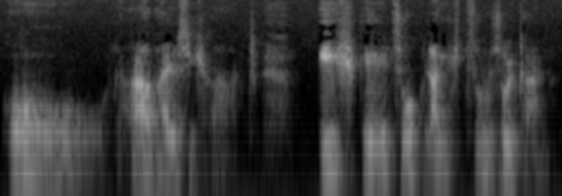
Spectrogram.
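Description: Husky, swooping fanatical churchman. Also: medium pitch, very animated, extremely slow, fairly bright tone, exaggerated voice. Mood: outraged. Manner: pompous, declamatory, emphatic. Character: zealous, scheming, fanatical old churchman, shifting from outrage to fawning. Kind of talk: theatrical German radio drama acting of classic stage verse.

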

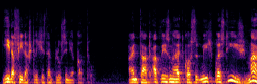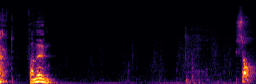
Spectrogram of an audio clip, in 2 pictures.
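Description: An actor playing an ailing, power-hungry old tycoon and father in a 1960s German radio play, declamatory and commanding, moving between whispers and shouts. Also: mid-range voice, moderate pace, natural voice. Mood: bitter ranting. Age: older.

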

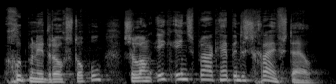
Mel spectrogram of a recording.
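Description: An actor playing an earnest young clerk and writer who narrates in a literary radio drama. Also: male voice, a little high, big pitch swings, moderate pace, husky. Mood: earnest reporting.

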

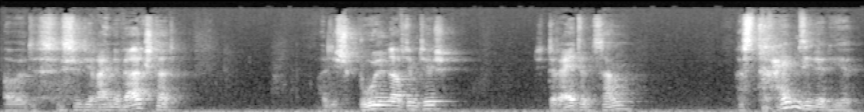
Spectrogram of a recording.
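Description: A man's voice: on the low side, sing-song, a little slow, pauses often. An actor playing a troubled, earnest fireman with a blunt manner in a 1970s German radio play. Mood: curious, subdued. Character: troubled, forceful male fireman seeking guidance.

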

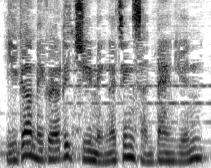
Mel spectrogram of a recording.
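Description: A man's voice: fairly low pitch, lively intonation, fast talker, lightly acted. An actor playing an odd, melancholy young man in a radio drama, explaining things earnestly and a little awkwardly in Hong Kong Cantonese. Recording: radio drama with loud music underneath. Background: music.

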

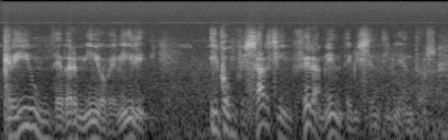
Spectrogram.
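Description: Very deep male voice, wide intonation, Castilian Spanish, earnest middle-aged suitor, formal radio drama, rumbling noise. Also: big pitch swings, normal speed. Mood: earnest, ardent. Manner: formal, solemn. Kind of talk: 1970s Spanish radio theatre acting. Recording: old radio broadcast, low rumbling noise.

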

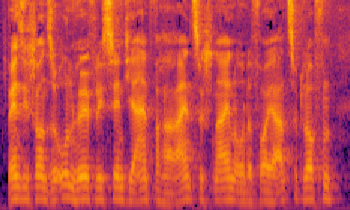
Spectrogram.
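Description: An actor playing an unflappable gangster in a German radio comedy, dryly insolent and laid-back. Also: male voice, mid-range voice, fairly even intonation, fast, lightly acted. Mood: calm, insolent.

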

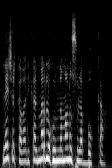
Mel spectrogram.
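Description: A woman's voice: high-pitched, very fast, a little mellow, lightly acted. An actress playing an easygoing, teasing young mother in a naturalistic radio drama. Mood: amused mimicry. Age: young adult.

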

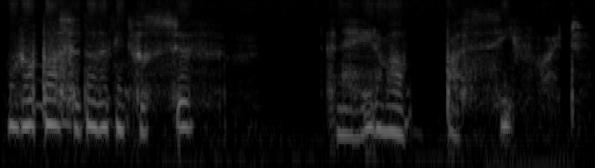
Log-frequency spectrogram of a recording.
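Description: An actress playing an earnest, devout young woman in wartime hiding in a radio drama, with a husky, breathy voice. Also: a little high, steady tone, a little slow. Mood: reflective. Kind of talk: radio drama acting with narrated monologue. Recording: muffled, phone-like radio play recording.

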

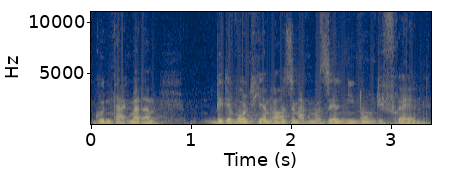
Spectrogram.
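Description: A man plays a dogged, earnest caretaker in a vintage radio drama. His voice is low and husky, and he speaks with a formal, wry politeness. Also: fast, mellow, natural voice. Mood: polite. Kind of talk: 1950s radio drama acting and first-person narration.

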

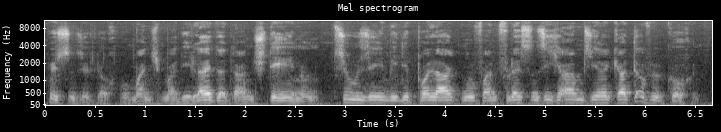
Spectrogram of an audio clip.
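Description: A man playing a humble, talkative old servant in a radio drama, husky. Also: on the low side, normal speed, mellow. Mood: rambling.

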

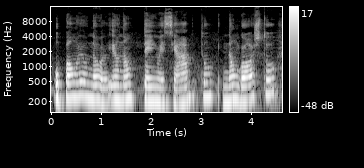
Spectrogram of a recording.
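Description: A woman from France with a slight French accent, answering interview questions in a measured way, stressing single words and often checking in with "tá?". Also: medium pitch, steady tone, darkish tone. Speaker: interview guest. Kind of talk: casual interview conversation.

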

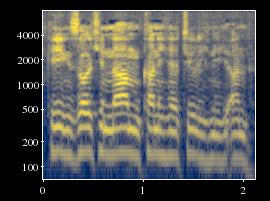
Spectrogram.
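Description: An actor playing a bitter, haggard young war veteran in a sardonic, impassioned way, in 1940s German radio drama style. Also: male voice, mid-range voice, fairly even intonation, a little fast, close to an everyday voice. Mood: bitter irony. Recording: vintage 1940s radio recording.

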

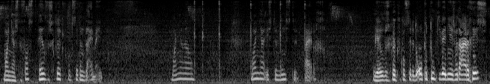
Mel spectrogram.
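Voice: medium pitch, fairly even intonation, brisk, pauses often, a little mellow, a little hiss or hum, close to an everyday voice. An actor in a radio play playing a petulant, chattering child who speaks emphatically and childishly. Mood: indignant, sulky. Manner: childish, emphatic, repeats pet intensifiers. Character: petulant, chattering child, hot-tempered and self-important.

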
